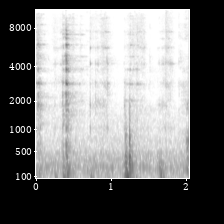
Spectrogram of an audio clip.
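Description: Hands working crumbly flour dough on a ceramic plate, with three short, light clinks and knocks against the plate and its metal spoon.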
